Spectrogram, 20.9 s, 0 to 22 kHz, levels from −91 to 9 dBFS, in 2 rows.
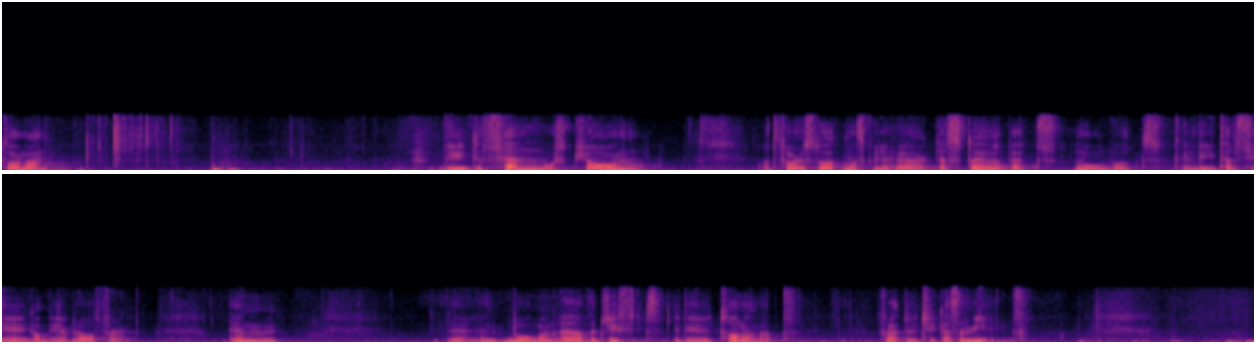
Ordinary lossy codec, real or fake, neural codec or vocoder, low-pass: none; fake; codec, 24 kHz, 0.9 kbps, WavTokenizer, medium music audio release; 7.2 kHz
